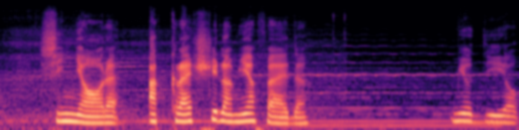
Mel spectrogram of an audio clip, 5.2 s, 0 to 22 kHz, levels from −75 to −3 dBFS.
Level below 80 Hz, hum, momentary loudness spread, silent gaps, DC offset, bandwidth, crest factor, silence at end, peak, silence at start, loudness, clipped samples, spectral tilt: -42 dBFS; none; 21 LU; none; under 0.1%; 16.5 kHz; 16 dB; 0 s; 0 dBFS; 0 s; -15 LUFS; under 0.1%; -5 dB/octave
